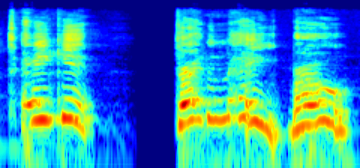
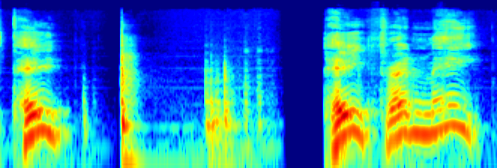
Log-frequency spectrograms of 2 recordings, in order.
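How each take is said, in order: First: Very high, shrill mock scream. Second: High, loud reading of a shouted message; all-caps chat message. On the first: Streamer screaming out a chat message for the viewers, in a mock scream. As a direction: scream the suggestion at the board. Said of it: "Screaming it". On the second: Retold or imitated. Streamer reading a viewer's all-caps move suggestion, loud and high. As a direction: read it like it's typed in all caps. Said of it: "All caps".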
